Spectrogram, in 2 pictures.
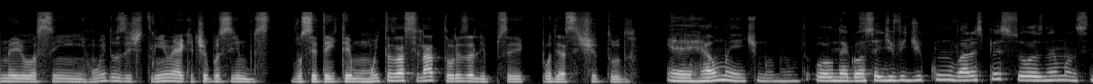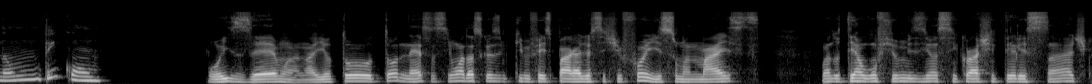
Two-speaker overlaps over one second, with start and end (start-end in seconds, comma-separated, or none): none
